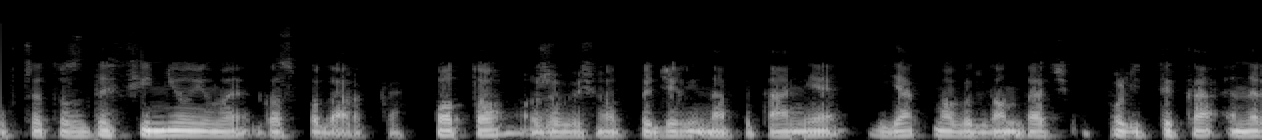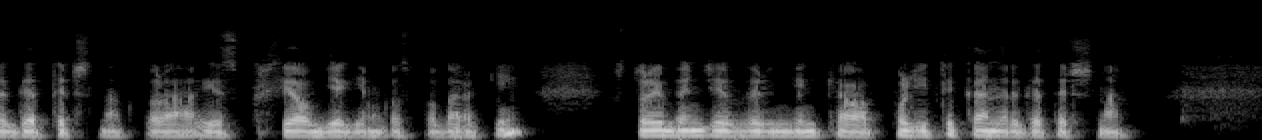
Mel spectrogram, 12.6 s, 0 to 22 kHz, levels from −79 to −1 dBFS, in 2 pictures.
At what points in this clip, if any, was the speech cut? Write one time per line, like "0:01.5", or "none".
0:02.1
